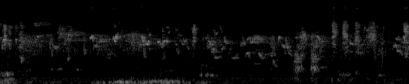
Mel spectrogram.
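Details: Budgerigars feeding and exchanging food, giving a dense chatter of high warbling chirps and squeaks, with overlapping voices suggesting several birds, plus low rustling and thumps beneath.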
